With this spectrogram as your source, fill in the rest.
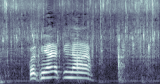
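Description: Turkish manti, small dumplings filled with minced meat, fry in hot oil with a soft, steady sizzle that runs under a person speaking close by.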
